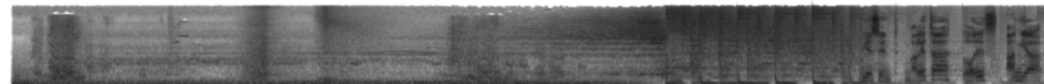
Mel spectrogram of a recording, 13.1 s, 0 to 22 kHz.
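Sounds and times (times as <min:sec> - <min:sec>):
lion roar sound effects: 0:00.2 - 0:02.0, 0:05.5 - 0:07.8
heavy low rumble: 0:00.2 - 0:08.5
dramatic music: 0:03.9 - 0:12.6.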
